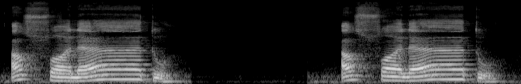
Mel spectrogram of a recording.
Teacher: Jadi lamnya tidak kita baca terus masuk kepada huruf yang bersyaddah. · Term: alif lam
